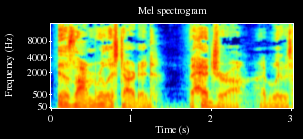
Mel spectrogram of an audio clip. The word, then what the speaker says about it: Hijra: The Hijra, I believe is how it's pronounced. Hegira.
